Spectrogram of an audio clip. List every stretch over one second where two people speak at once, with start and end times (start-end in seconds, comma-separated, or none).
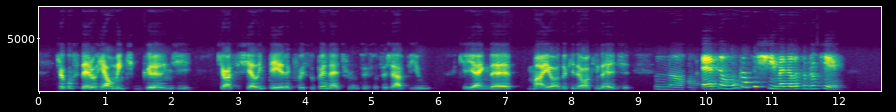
none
